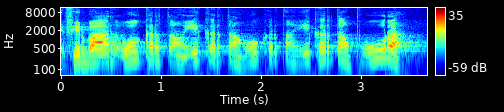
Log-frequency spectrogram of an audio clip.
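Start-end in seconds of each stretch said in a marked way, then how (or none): none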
